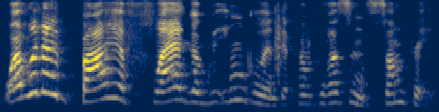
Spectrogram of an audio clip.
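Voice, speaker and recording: Woman as older wife in a stage play: highish voice, playful, bossy, nostalgic, conversational. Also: sing-song, normal speed, bright, forceful tone, heavily acted. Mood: wistful, delighted. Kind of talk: staged reading of a short play.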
